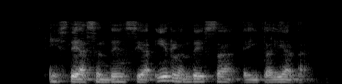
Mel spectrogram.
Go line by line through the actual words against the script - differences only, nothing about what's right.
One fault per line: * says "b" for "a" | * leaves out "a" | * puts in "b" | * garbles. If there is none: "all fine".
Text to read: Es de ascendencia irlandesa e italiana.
all fine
